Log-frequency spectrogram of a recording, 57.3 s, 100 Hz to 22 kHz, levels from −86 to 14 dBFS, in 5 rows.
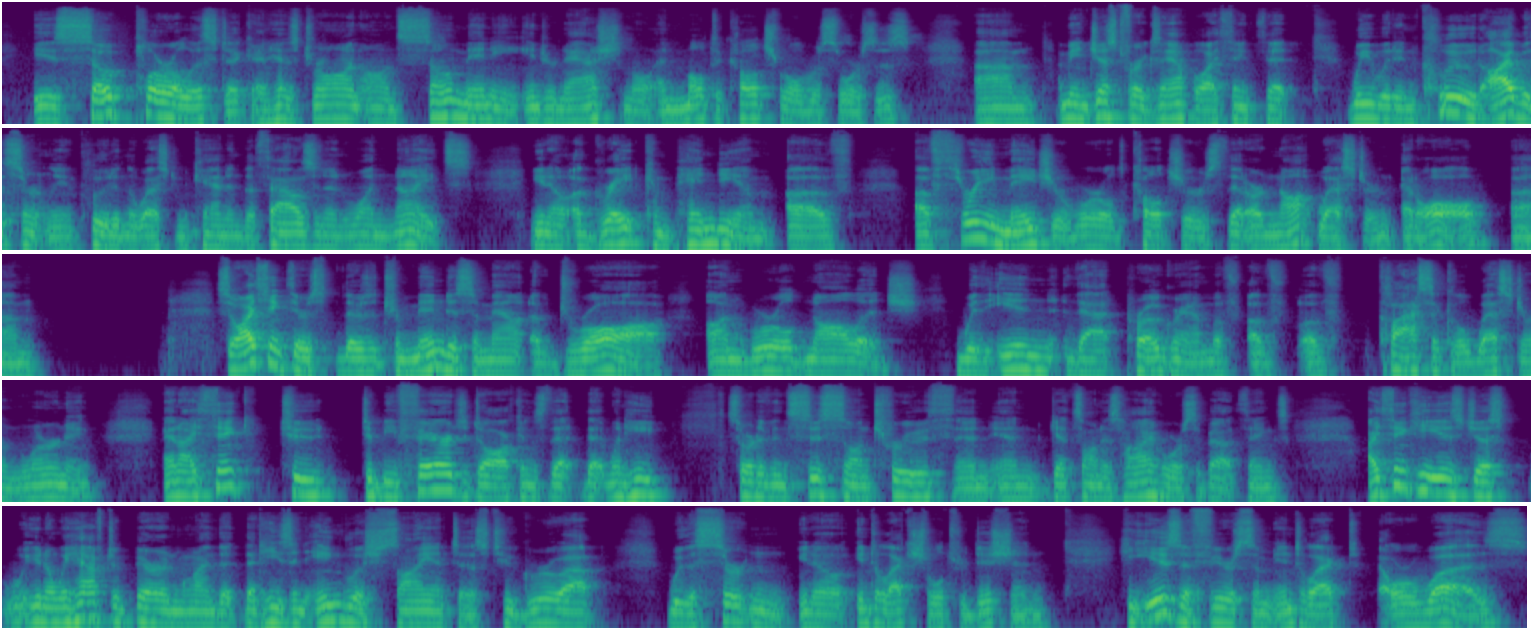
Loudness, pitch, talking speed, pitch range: -22 LUFS, 110 Hz, 145 wpm, 100-125 Hz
